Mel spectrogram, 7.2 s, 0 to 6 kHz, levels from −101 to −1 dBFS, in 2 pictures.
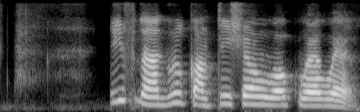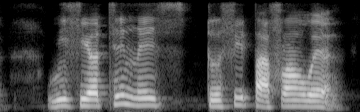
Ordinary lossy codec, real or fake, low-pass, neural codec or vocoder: Opus, 64 kbps; fake; 5.4 kHz; codec, 32 kHz, 1.9 kbps, SNAC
